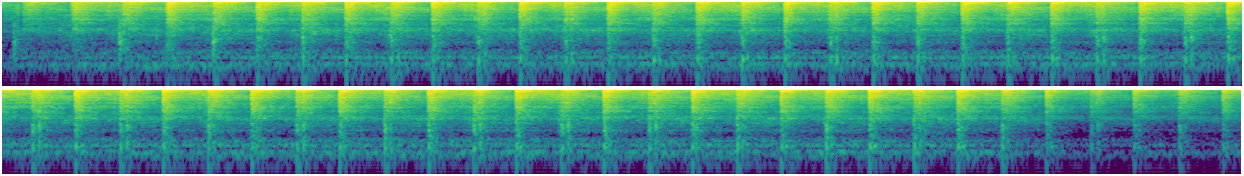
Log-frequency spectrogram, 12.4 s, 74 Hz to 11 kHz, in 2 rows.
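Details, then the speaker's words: Southworth 12-inch vertical steam boiler feed pump running on steam in workshop, just started working after shuttle piston pushed to bottom of stroke: even chuffs about two per second over constant loud hiss; steam leaking from bottom gland of steam cylinder, called an easy fix. "can clearly see there's a lot of steam coming from the bottom run on the steam cylinder that's an easy fix"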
